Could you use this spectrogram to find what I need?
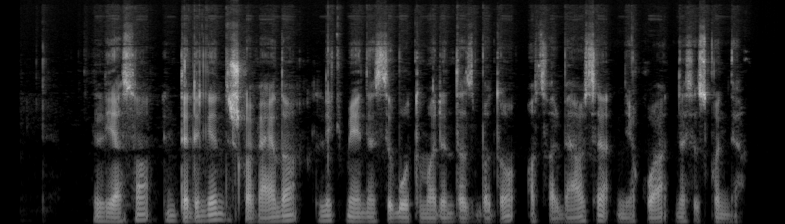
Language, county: Lithuanian, Kaunas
